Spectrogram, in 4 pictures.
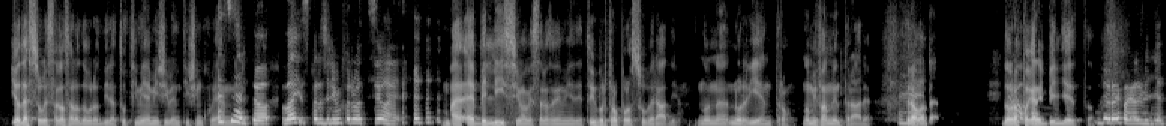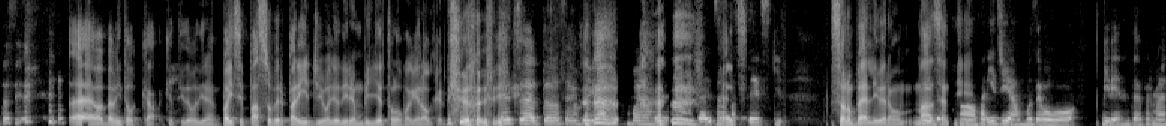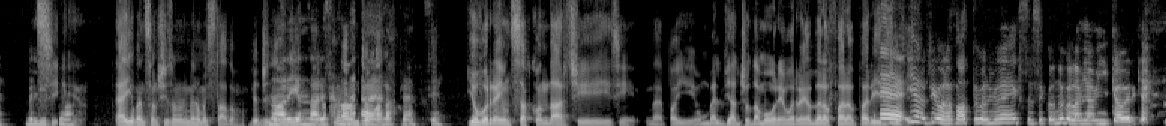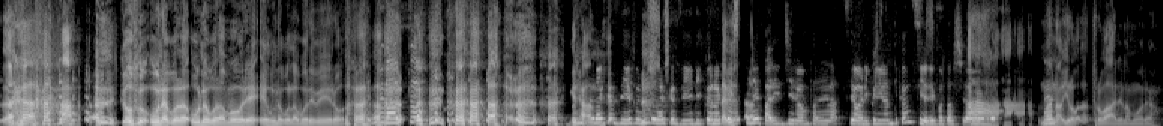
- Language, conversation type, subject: Italian, unstructured, Qual è il valore dell’arte nella società di oggi?
- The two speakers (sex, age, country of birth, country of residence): female, 20-24, Italy, Italy; male, 25-29, Italy, Italy
- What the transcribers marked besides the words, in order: joyful: "Eh, certo, vai a spargere informazione"; distorted speech; chuckle; drawn out: "Eh"; other background noise; "dovrai" said as "dorai"; laughing while speaking: "sì"; chuckle; static; mechanical hum; laughing while speaking: "che ti devo dì"; tapping; drawn out: "museo"; chuckle; "Viaggiato" said as "viagito"; drawn out: "me"; drawn out: "andarci"; laughing while speaking: "vorrei andare a fare a Parigi"; laugh; laughing while speaking: "Co una co' la una … l'amore vero. Grande"; laughing while speaking: "perché"; laughing while speaking: "edatto"; "Esatto" said as "edatto"; chuckle; laugh; chuckle; "relazioni" said as "elazioni"; drawn out: "Ah"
